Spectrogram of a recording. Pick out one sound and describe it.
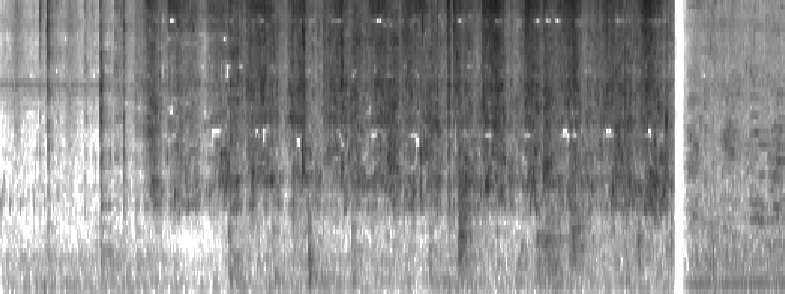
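Milk bubbles and hisses as it boils in a pot.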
